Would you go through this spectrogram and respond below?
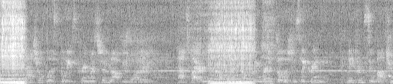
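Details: Loud, coarse snoring: two snores about four seconds apart, heard over background music and television talk.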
